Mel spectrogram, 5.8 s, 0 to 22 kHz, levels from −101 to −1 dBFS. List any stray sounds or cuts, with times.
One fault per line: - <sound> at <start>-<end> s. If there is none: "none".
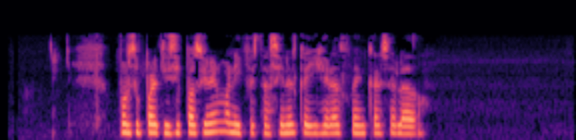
none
